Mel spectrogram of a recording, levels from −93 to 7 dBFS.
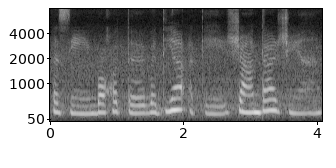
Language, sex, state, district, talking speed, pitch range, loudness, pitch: Punjabi, female, Punjab, Kapurthala, 90 wpm, 215-255 Hz, -15 LUFS, 230 Hz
